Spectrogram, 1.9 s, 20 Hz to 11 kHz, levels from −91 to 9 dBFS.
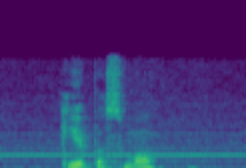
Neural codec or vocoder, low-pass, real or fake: codec, 16 kHz, 16 kbps, FreqCodec, smaller model; 7.2 kHz; fake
